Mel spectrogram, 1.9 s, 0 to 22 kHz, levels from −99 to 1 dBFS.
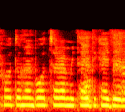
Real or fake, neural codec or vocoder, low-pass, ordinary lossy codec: real; none; 7.2 kHz; none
